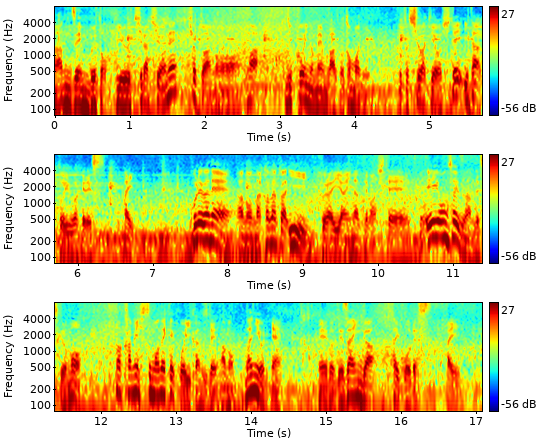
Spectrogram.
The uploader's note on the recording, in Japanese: ロケ地：真夜中の逗子海岸。真夜中の 浜に響くは 波の音…。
